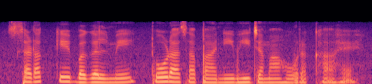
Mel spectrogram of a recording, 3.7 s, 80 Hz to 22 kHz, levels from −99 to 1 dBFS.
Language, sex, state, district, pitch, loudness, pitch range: Hindi, female, Uttar Pradesh, Lalitpur, 185 Hz, -20 LUFS, 175-200 Hz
